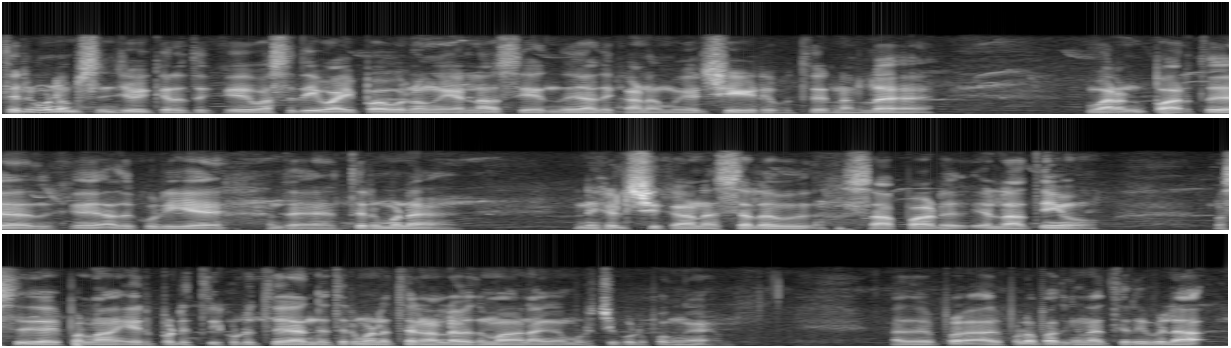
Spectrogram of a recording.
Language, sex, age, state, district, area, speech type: Tamil, male, 60+, Tamil Nadu, Nagapattinam, rural, spontaneous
